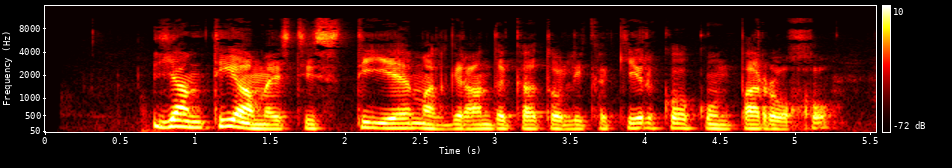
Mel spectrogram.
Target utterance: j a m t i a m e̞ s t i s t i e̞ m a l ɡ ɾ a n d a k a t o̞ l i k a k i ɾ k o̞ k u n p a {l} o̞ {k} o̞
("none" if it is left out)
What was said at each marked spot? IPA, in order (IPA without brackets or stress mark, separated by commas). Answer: ɾ, x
